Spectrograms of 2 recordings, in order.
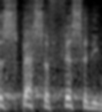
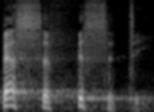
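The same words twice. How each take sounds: First: Said in the usual way. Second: "specificity" slow and careful, softer. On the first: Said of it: "I can't say it fast". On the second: Shown as a demonstration. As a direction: say "specificity" slowly, syllable by syllable. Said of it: "very slow to say it right".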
